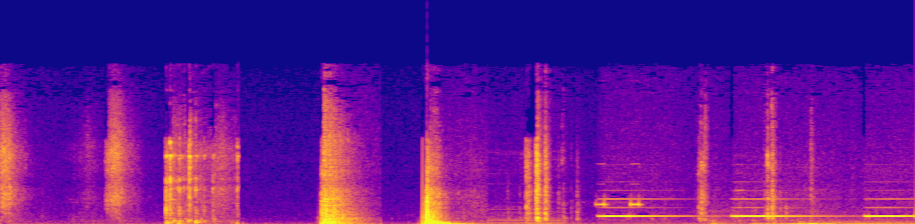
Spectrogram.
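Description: Getting into an Acura: clicks and knocks, then a car door shutting with a loud thunk about three seconds in. The car's electronic warning chime follows, a steady tone sounding three times over a low hum, as the ignition is switched on and the dashboard warning lights come up.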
